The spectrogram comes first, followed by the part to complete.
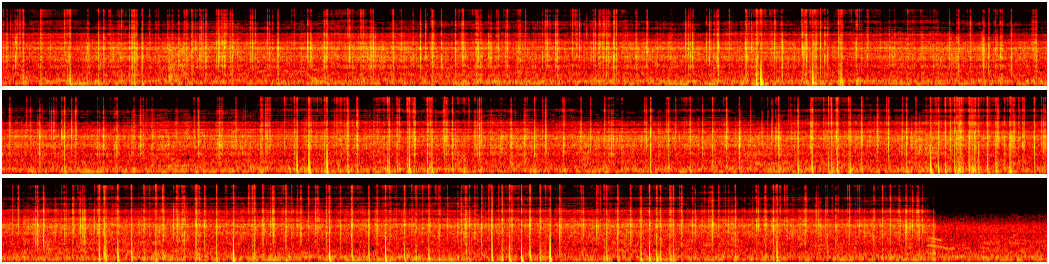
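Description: Stick (shielded metal arc) welding on steel: the electrode's arc crackles and sizzles steadily, with scattered sharper pops, and cuts off at the very end as the arc is broken.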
